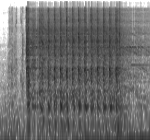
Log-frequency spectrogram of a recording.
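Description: Even cranking at about four beats a second for two seconds, then it winds down without ever firing; it cranks but won't start. Cause suspected, not confirmed.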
